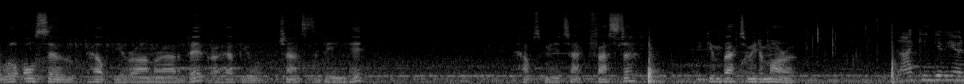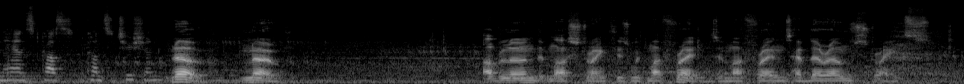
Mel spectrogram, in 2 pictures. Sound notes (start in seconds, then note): none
